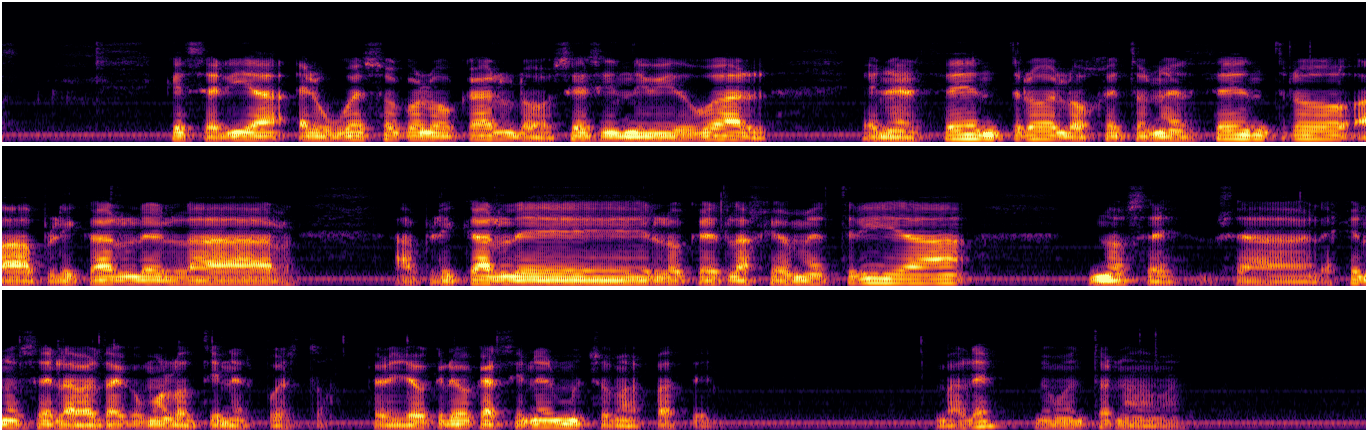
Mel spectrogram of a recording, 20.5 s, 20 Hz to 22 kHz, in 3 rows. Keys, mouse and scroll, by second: 6.5-20.4 drag.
